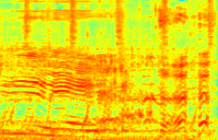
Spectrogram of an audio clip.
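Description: A long, loud belch, drawn out for over a second with its pitch slowly falling: trapped gas being let out.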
